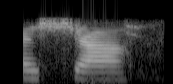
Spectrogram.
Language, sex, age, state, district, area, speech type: Punjabi, female, 18-30, Punjab, Shaheed Bhagat Singh Nagar, rural, conversation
